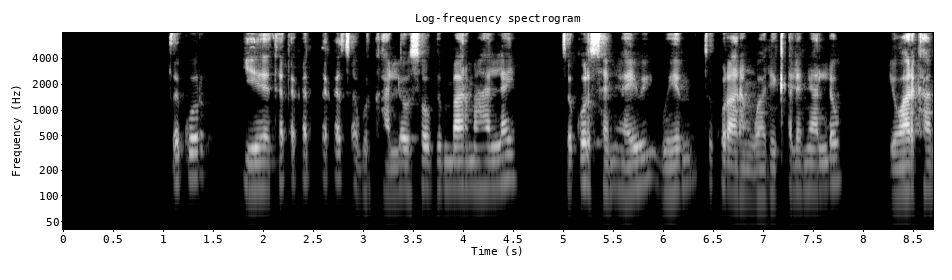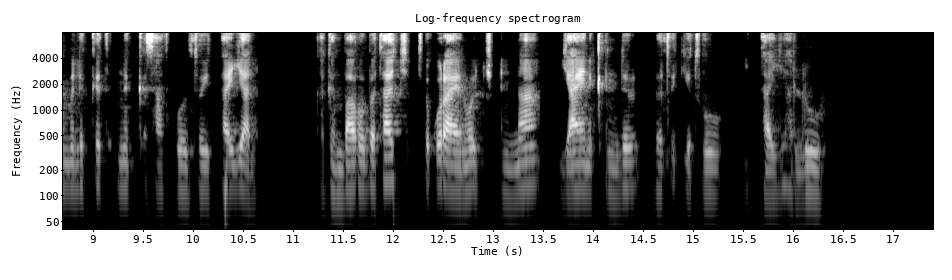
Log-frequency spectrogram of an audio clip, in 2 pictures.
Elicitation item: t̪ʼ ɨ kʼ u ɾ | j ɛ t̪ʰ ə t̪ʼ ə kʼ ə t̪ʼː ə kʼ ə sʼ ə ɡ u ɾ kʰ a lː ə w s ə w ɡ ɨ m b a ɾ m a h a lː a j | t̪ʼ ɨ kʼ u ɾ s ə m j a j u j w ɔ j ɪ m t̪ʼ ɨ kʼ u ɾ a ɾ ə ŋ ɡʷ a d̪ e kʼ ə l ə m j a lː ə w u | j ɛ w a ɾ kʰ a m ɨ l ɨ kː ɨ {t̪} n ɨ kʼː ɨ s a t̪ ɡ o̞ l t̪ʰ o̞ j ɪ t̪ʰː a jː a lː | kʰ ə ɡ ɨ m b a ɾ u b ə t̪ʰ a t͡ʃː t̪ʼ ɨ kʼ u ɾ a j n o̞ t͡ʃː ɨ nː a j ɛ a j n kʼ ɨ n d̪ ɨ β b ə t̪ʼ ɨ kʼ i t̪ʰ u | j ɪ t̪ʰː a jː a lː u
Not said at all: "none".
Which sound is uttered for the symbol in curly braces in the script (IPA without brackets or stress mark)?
t̪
